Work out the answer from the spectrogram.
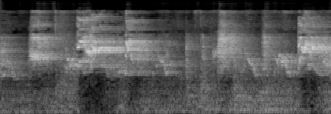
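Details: Two caged budgerigars at a breeding enclosure warble loudly while nodding their heads. Rapid, harsh, high-pitched chattering comes in surging bursts that restart roughly every second.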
